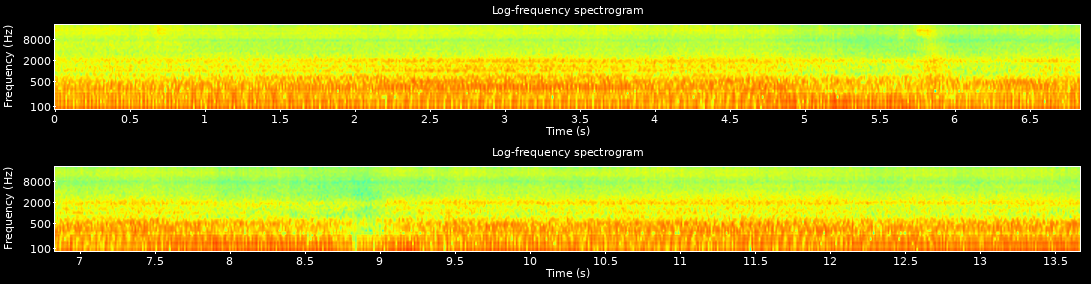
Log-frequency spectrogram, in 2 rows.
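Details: Junkyard 351W turbo V8 in a 1967 Mustang at first start, new headers and wastegate, fender-exit exhaust; deep loud lumpy running with a brief dip midway and uneven idle; needs a tune, cause not confirmed.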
